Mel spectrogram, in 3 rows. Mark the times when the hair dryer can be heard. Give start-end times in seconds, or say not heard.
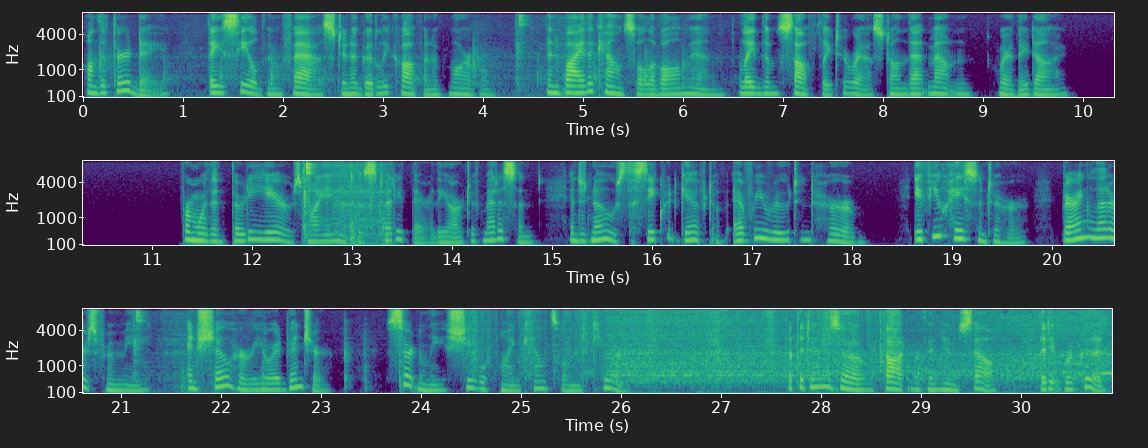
25.8-30.8.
